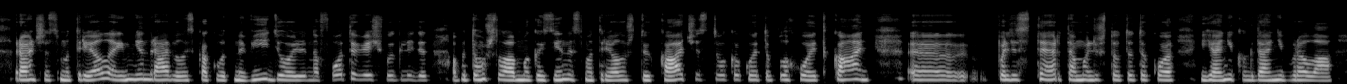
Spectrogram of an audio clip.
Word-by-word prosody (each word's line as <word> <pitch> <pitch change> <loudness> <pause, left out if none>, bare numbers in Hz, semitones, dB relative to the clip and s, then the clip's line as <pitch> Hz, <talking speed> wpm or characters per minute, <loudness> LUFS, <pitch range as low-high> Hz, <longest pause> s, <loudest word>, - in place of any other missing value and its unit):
раньше 205 0 +3
смотрела, 215 +5 +1
и 200 -1 +1
мне 225 +2 +4
нравилось, 205 -3 +2
как 200 0 -2
вот 195 -1 -1
на 195 - +4
видео 210 -1 +1
или 195 0 +1
на 195 0 -6
фото 225 +7 -3
вещь 215 -1 -3
выглядит, 205 -1 -6 0.2
а - - -3
потом 215 +2 0
шла 205 -3 +4
в - - +2
магазин 205 +2 +2
и 225 - -1
смотрела, 195 0 -1
что 200 0 -3
и - - +1
качество 215 +1 +1
какое-то 215 -2 -5
плохое, 210 -1 -1
ткань, 215 +2 +2 0.4
э, 205 -2 -1 0.3
полиэстер 215 +1 0
там 205 0 +2
или 200 - 0
что-то 215 -1 -5
такое 200 -1 0 0.2
я 195 -1 +3
никогда 200 -3 +1
не 205 +1 +3
брала. 190 -3 +1
205 Hz, 165 wpm, -24 LUFS, 195-215 Hz, 0.4 s, мне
